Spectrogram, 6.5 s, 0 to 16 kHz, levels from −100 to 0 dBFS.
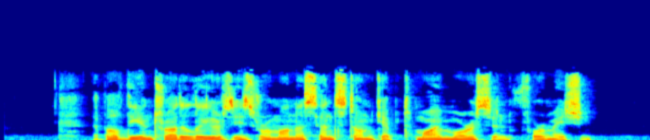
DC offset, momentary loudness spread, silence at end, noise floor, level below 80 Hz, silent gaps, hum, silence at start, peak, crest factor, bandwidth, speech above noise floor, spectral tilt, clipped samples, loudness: under 0.1%; 9 LU; 0.6 s; -66 dBFS; -56 dBFS; none; none; 0.65 s; -8 dBFS; 16 dB; 8.4 kHz; 43 dB; -5 dB/octave; under 0.1%; -23 LUFS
